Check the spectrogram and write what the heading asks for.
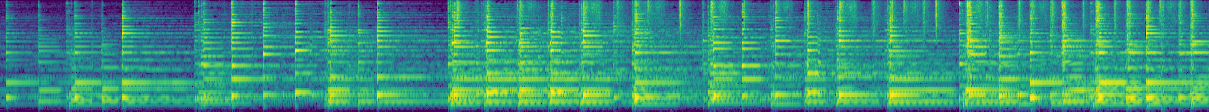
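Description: Background music of plucked ukulele with a steady rhythm, growing fuller about two and a half seconds in and again near six seconds.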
